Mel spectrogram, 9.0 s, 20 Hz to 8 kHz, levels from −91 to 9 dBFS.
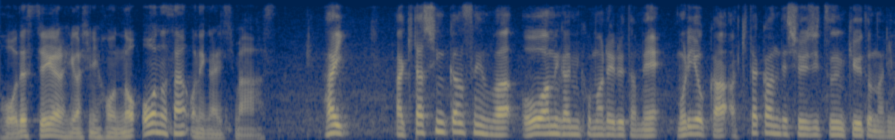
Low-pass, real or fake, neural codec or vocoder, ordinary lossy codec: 7.2 kHz; real; none; Opus, 24 kbps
